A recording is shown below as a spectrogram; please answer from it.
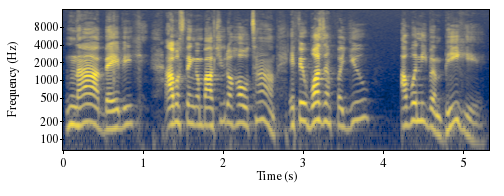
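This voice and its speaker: A man acts out a young American artist full of big dreams in a stage drama. His voice is high and very bright, forceful and sharp. He talks in emphatic slang, brash and persuasive. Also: fairly quick. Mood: eager, persuasive. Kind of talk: staged play reading.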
